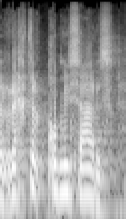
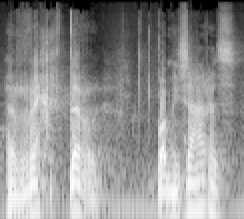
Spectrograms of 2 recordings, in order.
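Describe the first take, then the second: First: Said in the usual way. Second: "rechtercommissaris" drawn out, with weight on "rechter"; slow down and set "rechter" apart in "rechtercommissaris"; stress on RECHTER. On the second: Shown as a demonstration. Explaining the law to viewers, emphatic stress on "rechter" in "rechtercommissaris". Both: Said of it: "met de nadruk op".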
